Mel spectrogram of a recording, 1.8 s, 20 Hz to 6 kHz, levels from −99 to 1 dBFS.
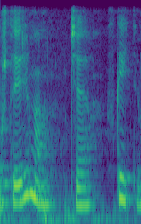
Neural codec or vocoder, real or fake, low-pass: codec, 16 kHz, 16 kbps, FreqCodec, larger model; fake; 5.4 kHz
